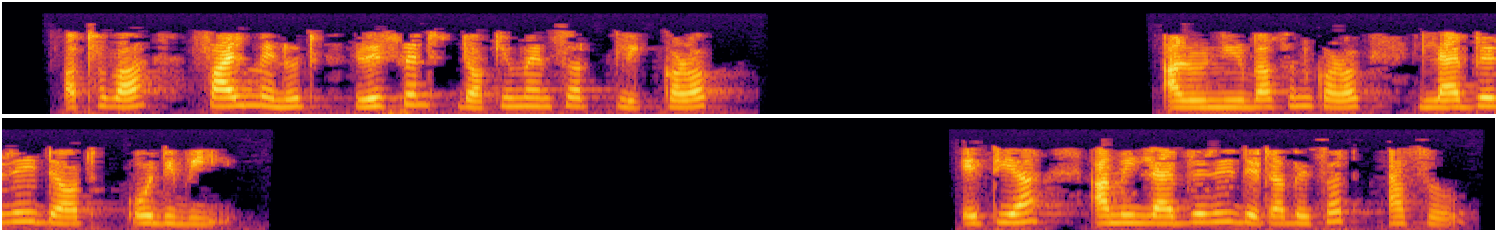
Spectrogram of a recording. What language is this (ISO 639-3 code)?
asm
